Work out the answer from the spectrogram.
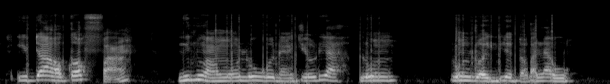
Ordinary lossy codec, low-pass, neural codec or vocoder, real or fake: MP3, 96 kbps; 10.8 kHz; codec, 24 kHz, 3.1 kbps, DualCodec; fake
